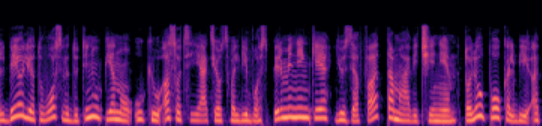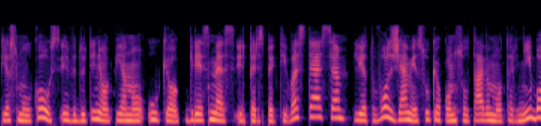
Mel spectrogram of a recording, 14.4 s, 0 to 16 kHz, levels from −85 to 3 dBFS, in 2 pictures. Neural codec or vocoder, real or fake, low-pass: none; real; 7.2 kHz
